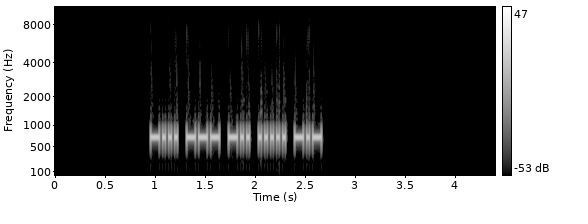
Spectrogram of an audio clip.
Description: Morse code, heard as a keyed tone, about 40 wpm, 700 Hz. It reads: BOD5K
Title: Code Groups - 5 Letter:Numbers - 40wpm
